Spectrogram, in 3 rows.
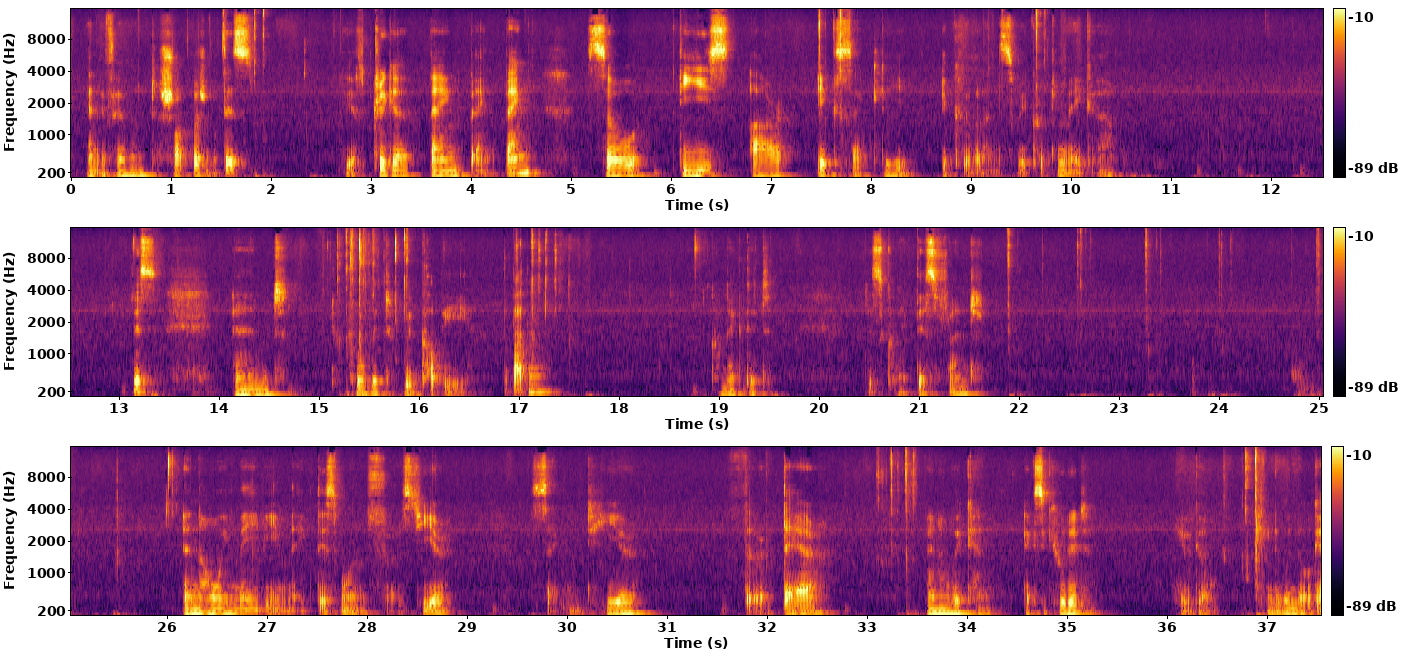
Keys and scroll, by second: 7.9 super+5, 15.5 super+c, 15.7 super+v, 33.6 super+e, 37.1 shift+super+l.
